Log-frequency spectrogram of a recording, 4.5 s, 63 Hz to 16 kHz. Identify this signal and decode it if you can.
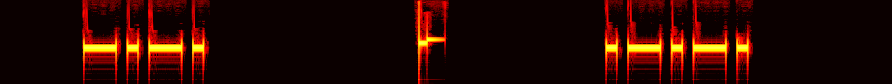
Morse code, heard as a keyed tone, about 22 wpm, 700 Hz. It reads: C <AR>
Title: Single Character (Letter:Number:Punctuation:Prosign) Alt 22wpm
